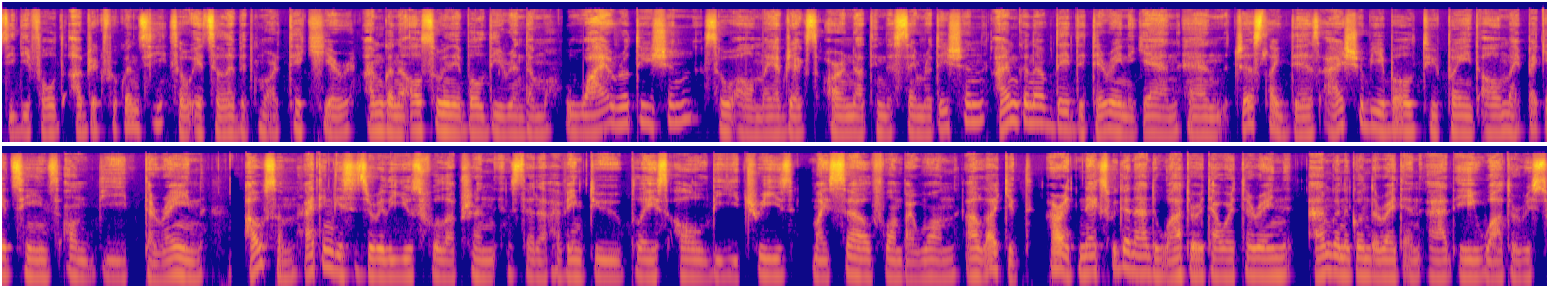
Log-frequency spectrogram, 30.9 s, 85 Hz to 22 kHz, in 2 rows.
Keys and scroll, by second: 2.3 Return, 11.3 ctrl+s, 12.7 v, 26.4 ctrl+s.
